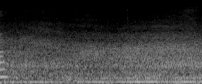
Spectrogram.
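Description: Steady street traffic noise with a low steady hum underneath.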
